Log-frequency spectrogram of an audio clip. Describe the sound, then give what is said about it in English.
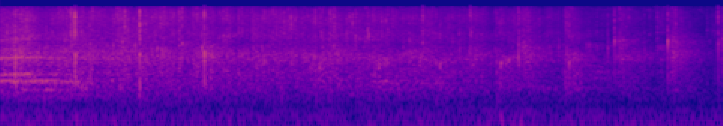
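A Christian audience claps for the Lord in sustained, dense applause, many hands striking in overlapping bursts that hold a steady loudness throughout, with no voices rising above it. “Come on, if that's you, let the Lord hear your hand clap today.”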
